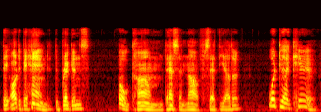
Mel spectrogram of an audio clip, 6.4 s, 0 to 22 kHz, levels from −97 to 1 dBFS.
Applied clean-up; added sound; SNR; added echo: none; none; none; reverberation time 0.2 s.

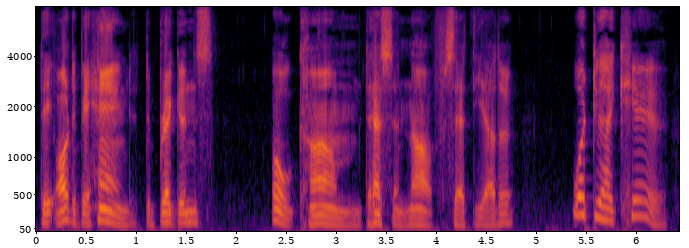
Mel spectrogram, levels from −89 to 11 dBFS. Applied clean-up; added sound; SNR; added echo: none; none; none; none.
